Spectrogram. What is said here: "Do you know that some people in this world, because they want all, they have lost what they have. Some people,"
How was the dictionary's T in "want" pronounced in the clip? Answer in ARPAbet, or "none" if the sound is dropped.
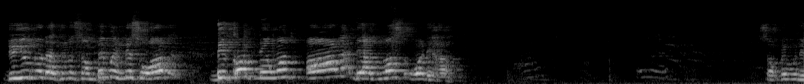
T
